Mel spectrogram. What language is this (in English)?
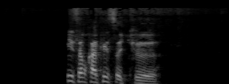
Thai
